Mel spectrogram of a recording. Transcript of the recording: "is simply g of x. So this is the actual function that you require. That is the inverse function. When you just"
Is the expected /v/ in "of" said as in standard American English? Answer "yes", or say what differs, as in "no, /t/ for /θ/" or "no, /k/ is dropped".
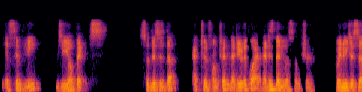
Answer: no, /p/ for /v/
